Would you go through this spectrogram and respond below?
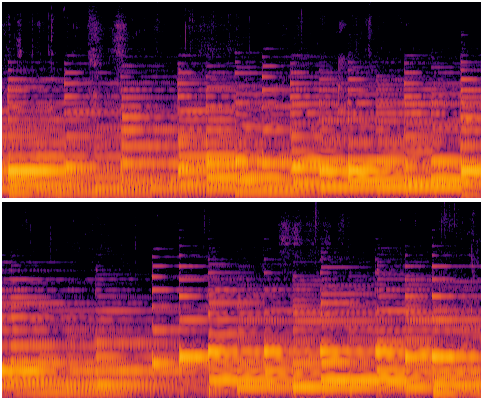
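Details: Gentle keyboard or electric piano melody plays throughout, steady chords and repeated notes, with no animal sounds.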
